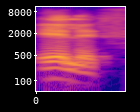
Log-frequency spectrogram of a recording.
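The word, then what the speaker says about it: אלף: Só muda a pronúncia, né? Para 1000 fica Elef.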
